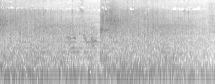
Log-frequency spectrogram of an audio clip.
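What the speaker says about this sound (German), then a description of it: "die Explosionen sind halt so unfassbar laut" Loud, continuous rumbling explosions and booming blasts from the video game Empire Earth fill the clip, with a sharp burst near the middle and talk faintly underneath.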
